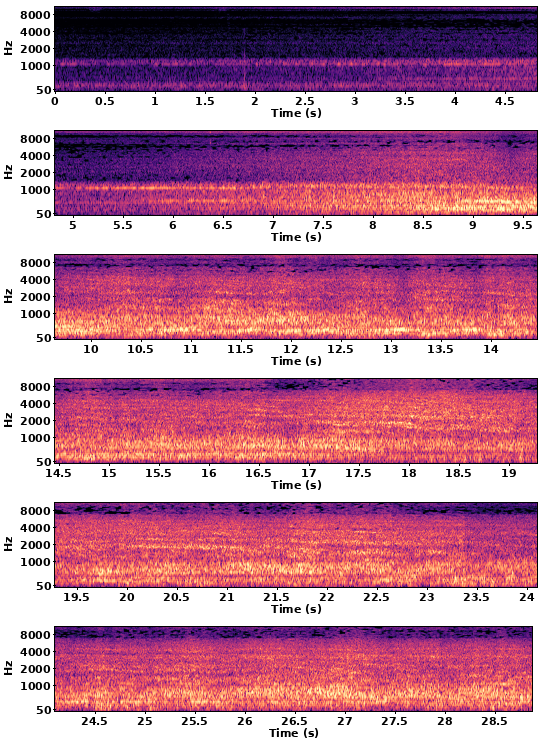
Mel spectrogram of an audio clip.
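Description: Freight train approaching, growing steadily louder over the first nine seconds or so, then passing close by with the continuous noise of its wagons and wheels on the rails.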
